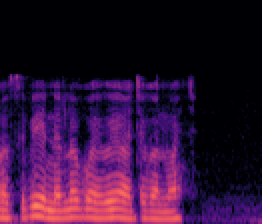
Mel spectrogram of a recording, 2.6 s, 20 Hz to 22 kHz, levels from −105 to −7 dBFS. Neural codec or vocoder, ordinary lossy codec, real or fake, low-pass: none; none; real; 5.4 kHz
